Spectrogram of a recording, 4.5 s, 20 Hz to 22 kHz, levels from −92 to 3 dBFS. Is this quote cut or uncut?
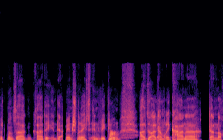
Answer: cut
